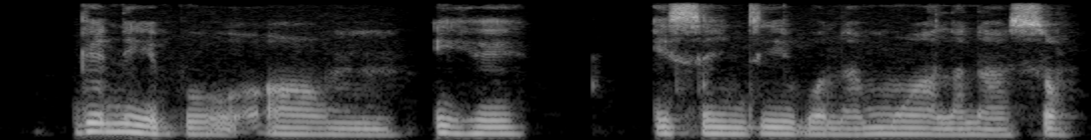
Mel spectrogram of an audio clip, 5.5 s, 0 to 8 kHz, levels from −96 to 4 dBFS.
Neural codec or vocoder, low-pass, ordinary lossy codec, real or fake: none; 7.2 kHz; none; real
